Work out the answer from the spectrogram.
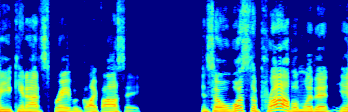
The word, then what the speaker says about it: glyphosate: I want to cover, you mention a lot, I believe it's glyphosates. Am I saying it right? Glyphosate. Glyphosate, excuse me.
